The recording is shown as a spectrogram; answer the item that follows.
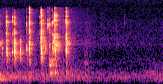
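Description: Computer keyboard typing: a quick run of light keystrokes that stops about a second in.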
